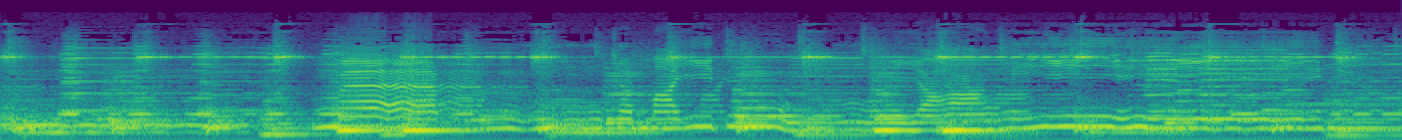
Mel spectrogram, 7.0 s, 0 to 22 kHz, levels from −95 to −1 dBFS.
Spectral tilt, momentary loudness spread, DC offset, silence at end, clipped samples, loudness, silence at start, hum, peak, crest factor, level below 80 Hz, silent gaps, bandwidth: -5 dB/octave; 6 LU; 0.5%; 0 s; under 0.1%; -15 LUFS; 0 s; none; 0 dBFS; 14 dB; -48 dBFS; none; 12.5 kHz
